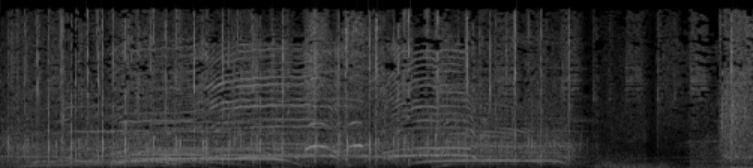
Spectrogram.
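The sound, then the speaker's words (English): A virtual stadium crowd cheer from the Remote Cheer remote support system, powered by SoundUD, whose volume rises with the number of people tapping buttons: many voices whooping and yelling together in rising and falling shouts for about four seconds, then the roar drops away to a softer murmur. “Cheers can also be customized based on the competition or event.”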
